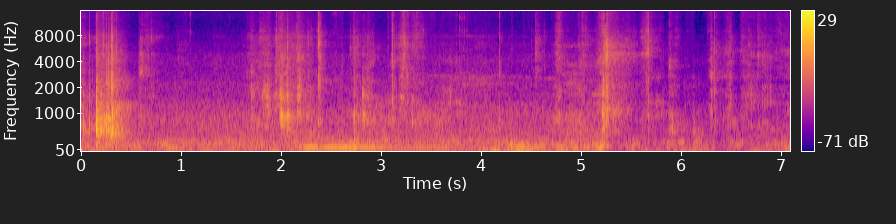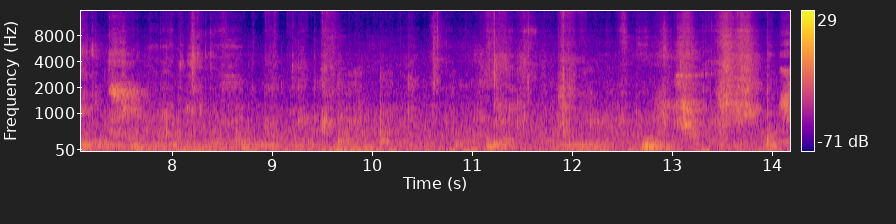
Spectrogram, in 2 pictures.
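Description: Cardboard box and plastic packaging being handled and opened: scattered light clicks, knocks and rustles, with one sharper click about five seconds in, as a selfie-stick tripod is taken out.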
